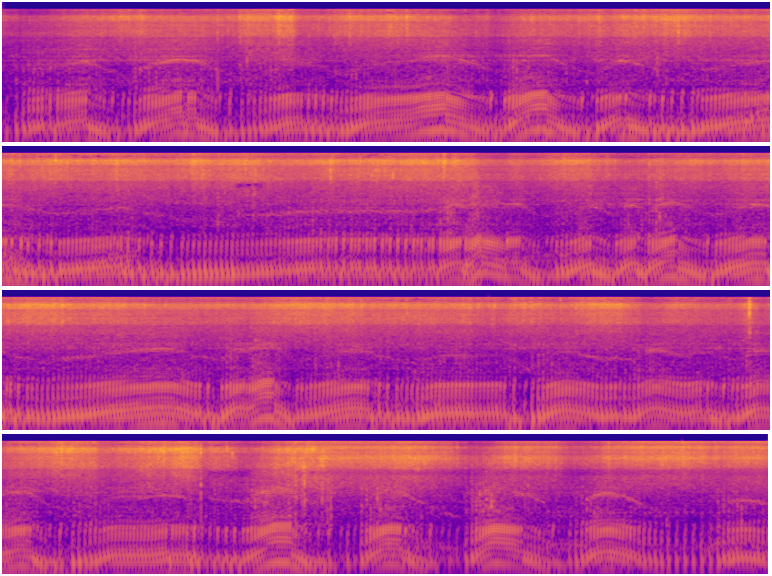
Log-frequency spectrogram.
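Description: Dirt bike engine being ridden on a trail, revving up and down over and over, its pitch rising and falling every second or so.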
